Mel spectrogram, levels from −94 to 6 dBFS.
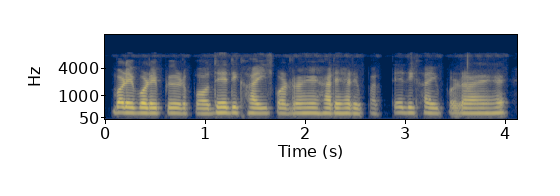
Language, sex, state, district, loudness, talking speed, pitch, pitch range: Hindi, female, Uttar Pradesh, Lalitpur, -21 LUFS, 205 wpm, 190 Hz, 185-200 Hz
